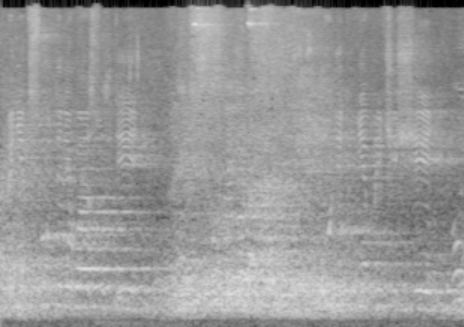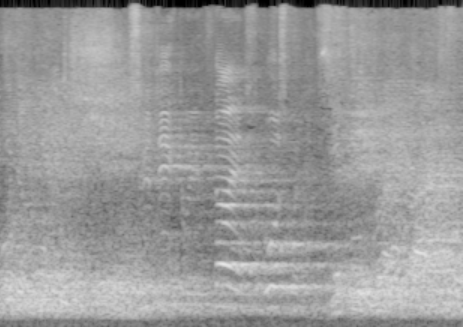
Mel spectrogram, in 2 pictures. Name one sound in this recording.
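Men chant together in a resonant echoing hall.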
